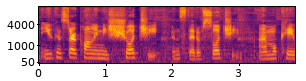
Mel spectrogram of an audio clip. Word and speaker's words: Xochitl: of shochi and say sochil so i think um it's important to know the pronunciation of these now what sounds so whenever you see an x the x actually sounds like s h so sochil is actually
